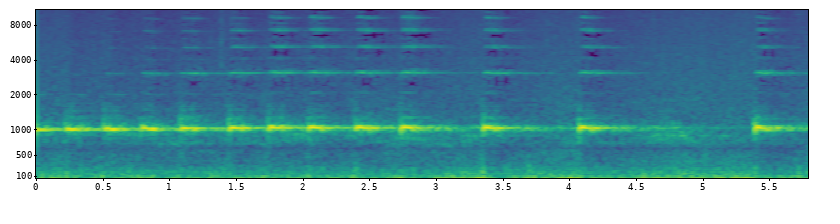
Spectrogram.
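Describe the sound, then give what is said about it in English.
A northern saw-whet owl gives a long, steady series of high, whistled toots, about two or three per second, over a low background rumble, at night in October in the woods of Yellowwood State Forest, Brown County, with no one speaking. “I'm with a dedicated group of people who are documenting northern saw-whet owls in Yellowwood State Forest.”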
